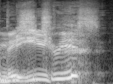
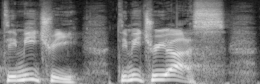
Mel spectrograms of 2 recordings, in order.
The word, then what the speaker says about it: Demetrious: Demetrious? Dude, you have no idea. No idea. It'd be like Demetrius, Demetriasa. Like, it's fucking crazy.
